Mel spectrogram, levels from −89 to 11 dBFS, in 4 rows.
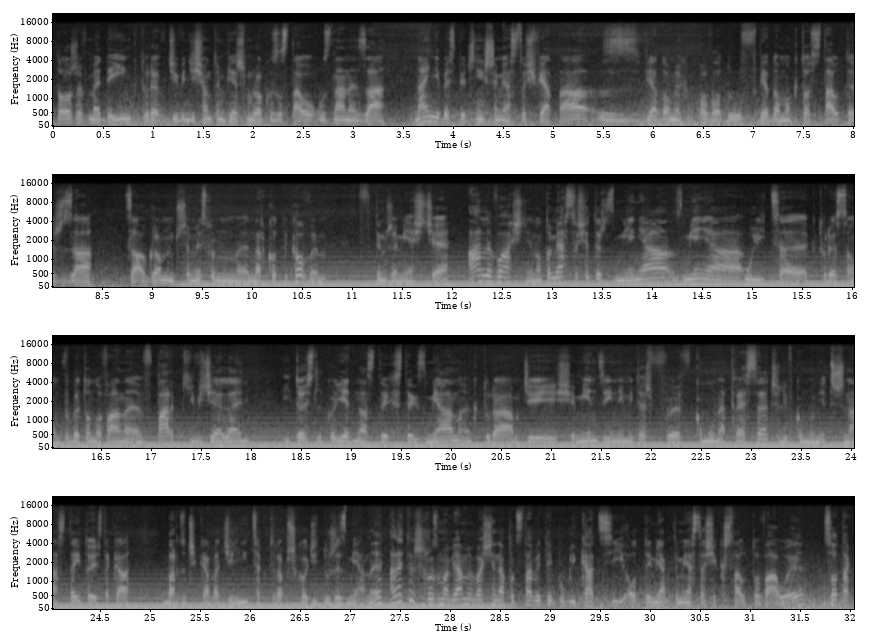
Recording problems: electrical hum; loud; from 9.5 to 29 s; 50 Hz, 8 dB below the speech
wind noise on the microphone; occasional gusts; 15 dB below the speech
hiss; faint; throughout; 20 dB below the speech

